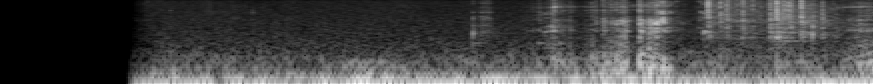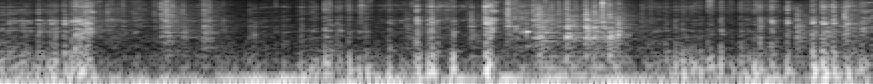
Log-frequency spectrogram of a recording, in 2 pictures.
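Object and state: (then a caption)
Dry soap bar being shaved. A small, solid, dry oval yellow soap bar is held in one hand while a metal utility-knife blade shaves and scrapes thin curls off it. After half a second of silence, a continuous run of crisp, bright scraping and crackling strokes begins, sitting over a steady low rumble.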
